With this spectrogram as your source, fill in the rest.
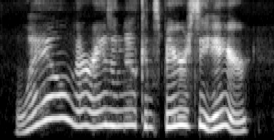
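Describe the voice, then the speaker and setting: A squeaky, put-on character voice, female-sounding, extremely high in pitch, at a moderate pace. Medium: read story. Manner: folksy, firm.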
